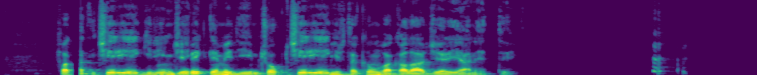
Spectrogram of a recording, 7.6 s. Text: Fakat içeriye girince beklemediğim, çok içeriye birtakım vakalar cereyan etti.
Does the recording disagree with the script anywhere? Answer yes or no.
no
